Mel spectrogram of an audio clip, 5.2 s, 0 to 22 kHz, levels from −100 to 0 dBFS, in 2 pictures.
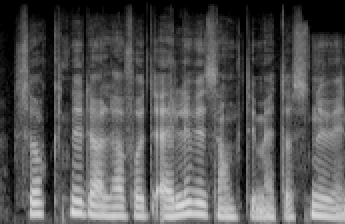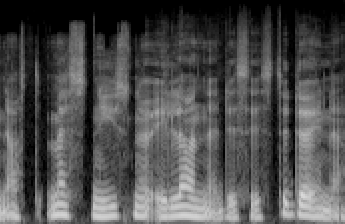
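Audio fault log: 2.26 to 3.68 s, Bluetooth SBC bit pool drop: for about a second and a half the top end goes dull and a gritty, grainy noise creeps in under the speech, then clears once the rate recovers. That's what you get when the encoder runs short of bits: the highest sub-bands get little or nothing and the rest are quantised coarsely. The sound fits the bit pool falling from 31 to 15, around 105 kbps.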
